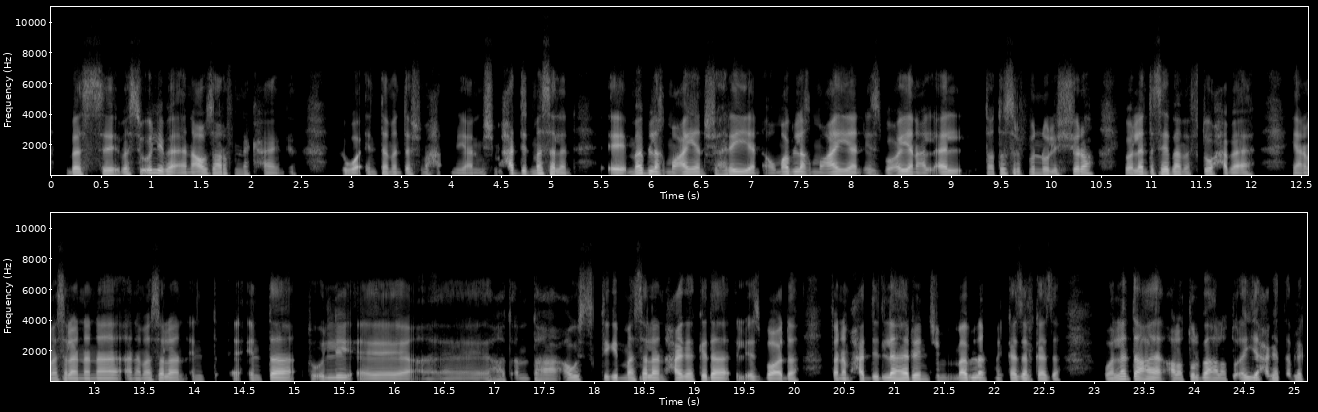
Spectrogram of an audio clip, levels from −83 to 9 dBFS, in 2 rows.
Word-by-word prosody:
بس 110 +2 0
بس 110 0 -1
قُل 180 - +2
لي 165 - +4
بقى 130 -7 +1
أنا 105 +1 0
عاوز 145 +3 +3
أعرف 140 -2 -1
منّك 120 -2 -13
حاجة، 95 -4 -9 0.5
هو 105 - +3
أنت 120 -2 -9
ما 110 0 -2
أنتش 110 +1 -6
مح 105 - -10
يعني 95 -1 -6
مش 100 - -10
محدد 155 -3 -1
مثلًا 160 +1 +1 0.4
آآ 430 -1 +6
مبلغ 145 -8 +3
مُعيّن 125 +4 +2
شهريًا، 115 +2 0
أو 90 - -8
مبلغ 130 -2 +2
معيّن 120 +2 +2
أسبوعيًا 115 +5 +1
على 100 -1 -4
الأقل، 115 -3 +1 0.3
أنت 115 - -5
تصرف 140 -2 -5
منّه 140 -2 -3
للشراء، 140 +7 0 0.3
والّا 135 - +4
أنت 135 -1 -4
سايبها 130 -1 +3
مفتوحة 110 -3 -3
بقى؟ - - -1 0.4
يعني 95 +2 -1
مثلًا 115 0 +1
أنا 110 0 0
أنا 110 +2 -5
مثلًا 120 +1 -1
أنت 125 -2 -15 0.3
أ - - -4
أنت 135 +1 +3
تقول 125 +1 -7
لي 135 0 -1
آآ 100 -3 -5
ه 130 +1 -11
أنت 115 0 -12
عاوز 110 +4 -4
تجيب 120 +1 -1
مثلًا 130 +1 +2
حاجة 125 -1 +4
كده 125 -3 +4
الأسبوع 110 -1 +2
ده، 105 -1 -1 0.3
فأنا 100 +1 +1
محدد 110 +1 -2
لها 140 +1 +7
range 140 -2 0
مبلغ 125 +1 +3
من 110 - -12
كذا 120 -1 +3
لكذا، 110 -1 -1 0.5
والّا 130 +12 +2
أنت 170 - +2
ع 150 - +5
على 110 - +2
طول 150 +2 -3
بقى 135 -1 +3
على 115 -3 -2
طول - - -8
أي 140 0 +2
حاجة 135 +1 -2
تقابلك 125 -2 -6
120 Hz, 185 wpm, -25 LUFS, 110-130 Hz, 0.5 s, لها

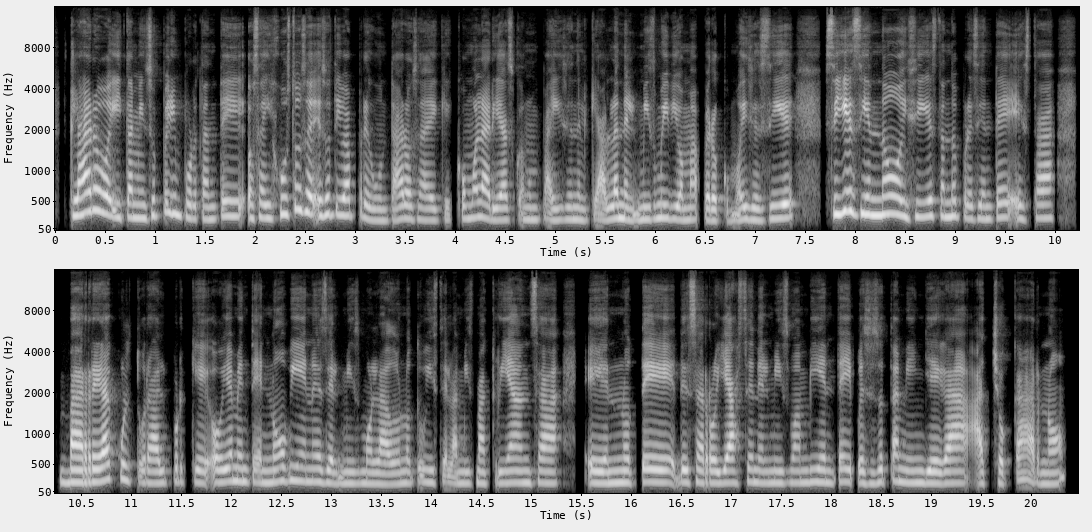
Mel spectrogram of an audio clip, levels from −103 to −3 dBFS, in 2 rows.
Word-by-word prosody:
Claro, 300 +4 +6
y 230 - +1
también 225 -1 0
superimportante, 250 -3 -1
o - - +1
sea, 225 - -2
y 220 - 0
justo 285 +10 0
eso 330 -4 +3
eso 280 0 +2
te 275 - -4
iba 265 - +4
a - - -2
preguntar, 195 -3 -3
o 210 - 0
sea, 200 -2 -6
de 185 -1 -4
que - - -11
cómo 215 +2 -3
la 235 - +3
harías 195 -2 0
con 200 - -8
un 195 0 -5
país 190 0 -5
en 200 0 -3
el 185 -1 -6
que - - -6
hablan 215 +2 +3
el 200 - 0
mismo 205 +3 -1
idioma, 205 -3 -1
pero, 185 -1 +1
como - - -6
dices, 195 -2 -1
sigue 220 +3 +3 0.3
sigue 310 +3 +7
siendo, 285 0 +5
y 245 - 0
sigue 245 +2 -1
estando 250 -1 -1
presente 215 0 -3
esta 220 +2 -2 0.3
barrera 205 +4 +5
cultural, 195 -6 -2
porque 205 -2 -5
obviamente 210 0 0
no 205 +3 -1
vienes 215 -3 -2
del 190 -2 -1
mismo 185 0 -4
lado, 175 0 0
no 185 0 -6
tuviste 200 -1 -6
la - - -3
misma 185 0 -4
crianza, 190 0 -1 0.2
eh, 190 0 +1
no 195 0 -1
te 205 0 +2
desarrollaste 195 0 0
en 205 - -4
el 190 0 -5
mismo 195 0 -5
ambiente, 200 0 -3
y 205 - -1
pues, 190 -1 -4
eso 200 +3 -4
también 200 -2 -3
llega 190 0 +3
a 175 - -2
chocar, 180 -5 -3
¿no? 180 +4 -2
205 Hz, 210 wpm, -23 LUFS, 190-225 Hz, 0.3 s, sigue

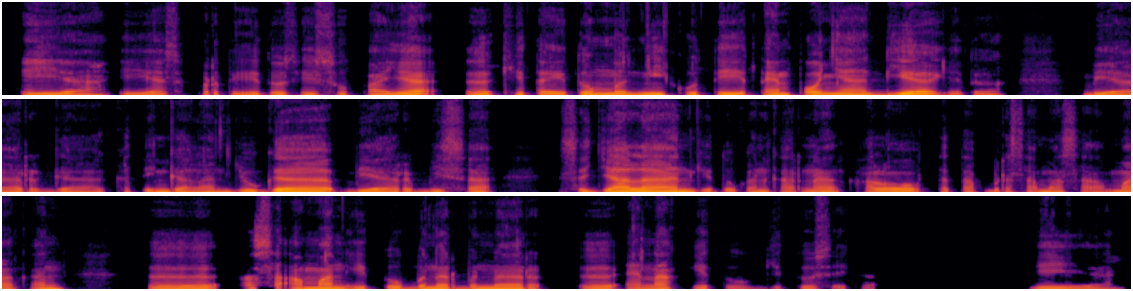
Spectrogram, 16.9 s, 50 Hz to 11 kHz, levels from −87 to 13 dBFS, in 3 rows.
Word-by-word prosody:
Iya 115 -3 +2 0.3
iya 165 -2 -2
seperti 140 -3 -11
itu - - -8
sih 120 -2 -5
supaya, 120 0 -1 0.3
eee, 125 -2 +1
kita 130 -3 -4
itu 155 - 0
mengikuti 120 -1 +1 0.2
temponya 125 0 +3 0.2
dia 135 -2 +8
gitu, 100 -2 -10 0.6
biar 110 -1 0 0.2
gak 110 0 -5 0.2
ketinggalan 105 -1 -3
juga, 130 +2 +5 0.4
biar 110 -1 +1 0.2
bisa 105 - -6 0.5
sejalan 120 +2 +6
gitu 110 -1 -6
kan, 115 - -4
karena 130 +3 -7 0.2
kalau 115 0 +1 0.2
tetap 110 -1 -10
bersama-sama 110 +1 -6
kan, 165 0 0 0.5
eee, 120 -1 0 0.2
rasa 130 -1 -7
aman 120 0 +3
itu 120 +6 -10
bener-bener, 115 -1 +1 0.3
eee, 125 -1 -1
enak 140 -2 -2
gitu, 110 -4 -10 0.2
gitu - - -16
sih, - - -16
Kak. - - -23 0.8
Iya. 105 -4 -3
120 Hz, 140 wpm, -22 LUFS, 110-125 Hz, 0.8 s, dia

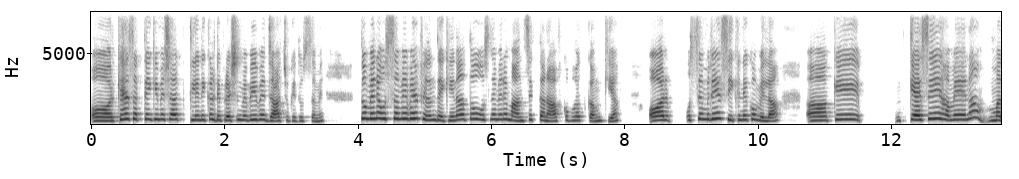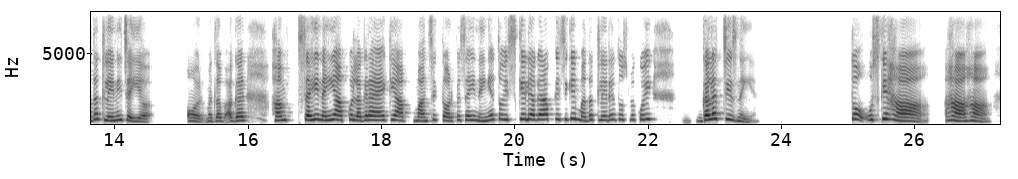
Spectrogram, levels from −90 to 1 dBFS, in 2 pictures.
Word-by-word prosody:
और 260 0 +2
कह 365 +2 +4
सकते 375 -1 -2
हैं 355 - -3
कि 360 - 0
मैं 355 0 -2
शायद 355 0 +2 0.2
क्लिनिकल 320 +2 -1
डिप्रेशन 300 +1 -1
में 315 -1 -3
भी 330 +1 +1
मैं 340 -2 -2
जा 250 -1 +1
चुकी 260 0 -11
थी 255 - -10
उस 255 +1 -13
समय। 240 +2 -8 0.5
तो 410 - +4
मैंने 395 +1 +4
उस 400 0 +2
समय 400 -1 +3
में 400 +1 +4
फ़िल्म 325 -4 0
देखी 280 -2 -2
ना, 335 +3 +2
तो 380 0 0
उसने 355 +1 -4
मेरे 355 +1 -1
मानसिक 280 +1 -2
तनाव 250 -5 0
को 295 - -9
बहुत 280 +1 -6
कम 240 +2 -2
किया। 235 +2 -4 0.5
और 300 +2 +3 0.2
उससे 310 +5 -3
मुझे 370 +2 +2
ये 415 - +3
सीखने 325 -4 -3
को 360 +2 -2
मिला 250 -4 0 0.5
अ, 280 +2 +2
कि 350 -1 0 0.8
कैसे 345 +4 +5
हमें 340 -1 +2
ना 455 +6 -1 0.3
मदद 350 +4 0
लेनी 285 +3 +2
चाहिए। 225 -8 0 0.6
और 225 -3 -2
मतलब 245 +1 -4
अगर 275 +3 0 0.4
हम 290 +2 +2 0.2
सही 325 +1 +5
नहीं 310 -1 +2
हैं 340 - +5
आपको 310 +2 -1
लग 290 -2 0
रहा 310 0 +4
है 300 +1 +1
कि 330 +2 -4
आप 275 -3 0
मानसिक 260 +5 -3
तौर 265 -3 -1
पे 310 - -6
सही 310 0 -1
नहीं 260 +1 -2
हैं 335 - 0
तो 360 - -4
इसके 350 +2 -1
लिए 350 +1 +4
अगर 345 +1 +3
आप 355 0 +2
किसी 355 0 -3
की 395 +1 +1
मदद 320 +3 -3
ले 305 0 -2
रहे 330 - -4
हैं 345 - -7
तो 350 - -6
उसमें 335 0 -8
कोई 360 +2 -1 0.8
ग़लत 390 +5 +8
चीज़ 335 -9 +1
नहीं 200 -5 -6
है। 225 - -28 1.4
तो 375 -1 +3 0.2
उसके 340 +4 +3
हाँ, 255 - +2 0.3
हाँ, 270 -4 +5
हाँ। 235 -6 0
315 Hz, 200 wpm, -23 LUFS, 270-350 Hz, 1.4 s, ग़लत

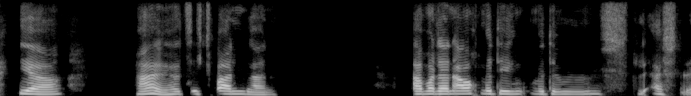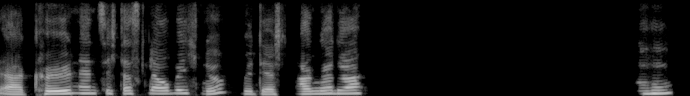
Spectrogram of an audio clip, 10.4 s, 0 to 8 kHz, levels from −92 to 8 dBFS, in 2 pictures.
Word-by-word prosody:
Ja. 205 -4 +4 0.6
Ei, 215 +1 +4
hört 200 +1 -4
sich 220 -2 -5
spannend 215 -3 +3
an. 170 -1 -3 1.0
Aber 220 +1 +6
dann 220 0 +5
auch 230 +1 +6
mit 230 -2 -2
den 215 -1 0
mit 205 -2 -5
dem 200 +2 -6
sch - - -12
a 215 - -4
schl - - -10
a 190 -1 +1
Queue 225 +6 +4
nennt 260 -1 -3
sich 245 - -7
das, 240 0 -4
glaube 245 +1 -1
ich, 265 - -8
ne, 220 +5 -2 0.2
mit 210 -2 -7
der 195 - -1
Stange 215 +5 -2
da. 250 +1 +2 2.1
Mhm. 250 +3 0
220 Hz, 170 wpm, -24 LUFS, 205-240 Hz, 2.1 s, Aber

